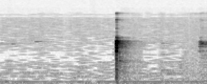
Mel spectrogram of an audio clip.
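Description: A very quiet pause with a faint steady hum, broken by one short, sharp click a little past a second in.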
